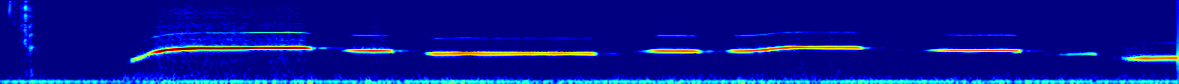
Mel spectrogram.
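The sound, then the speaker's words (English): A person whistles a short melody, a string of clear sustained notes that slide and shift in pitch, with a low steady hum underneath and no talking. “Do you whistle? Yeah, I do.”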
